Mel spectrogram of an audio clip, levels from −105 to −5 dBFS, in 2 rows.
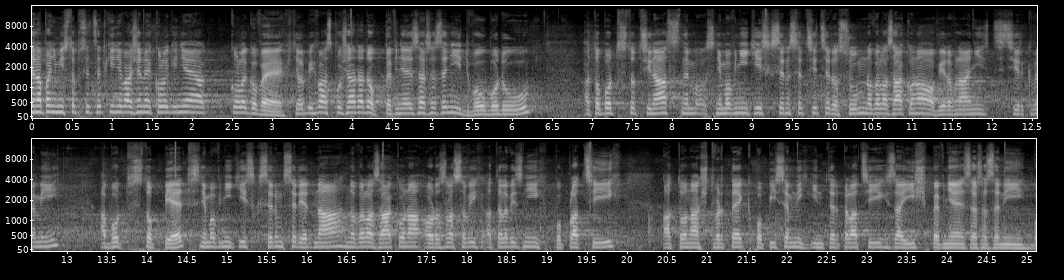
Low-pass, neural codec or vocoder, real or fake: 14.4 kHz; none; real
